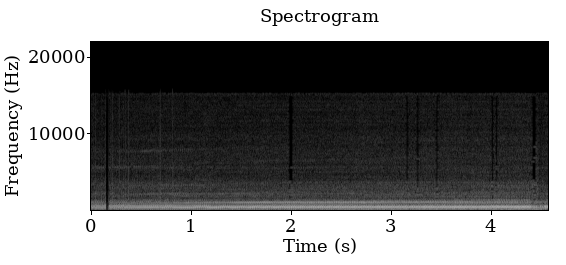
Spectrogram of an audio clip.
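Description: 2015 Aprilia Tuono V4's V4 engine through a GPR Thunderslash exhaust, loud, pulling under acceleration. The engine note climbs steadily after a brief cut just after the start, then drops near the end as the bike shifts up.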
